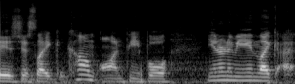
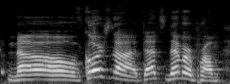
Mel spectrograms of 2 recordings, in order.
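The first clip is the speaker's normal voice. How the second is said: mock protest; 5 semitones higher, 6 dB louder than usual. Mock denial after sex complaint.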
